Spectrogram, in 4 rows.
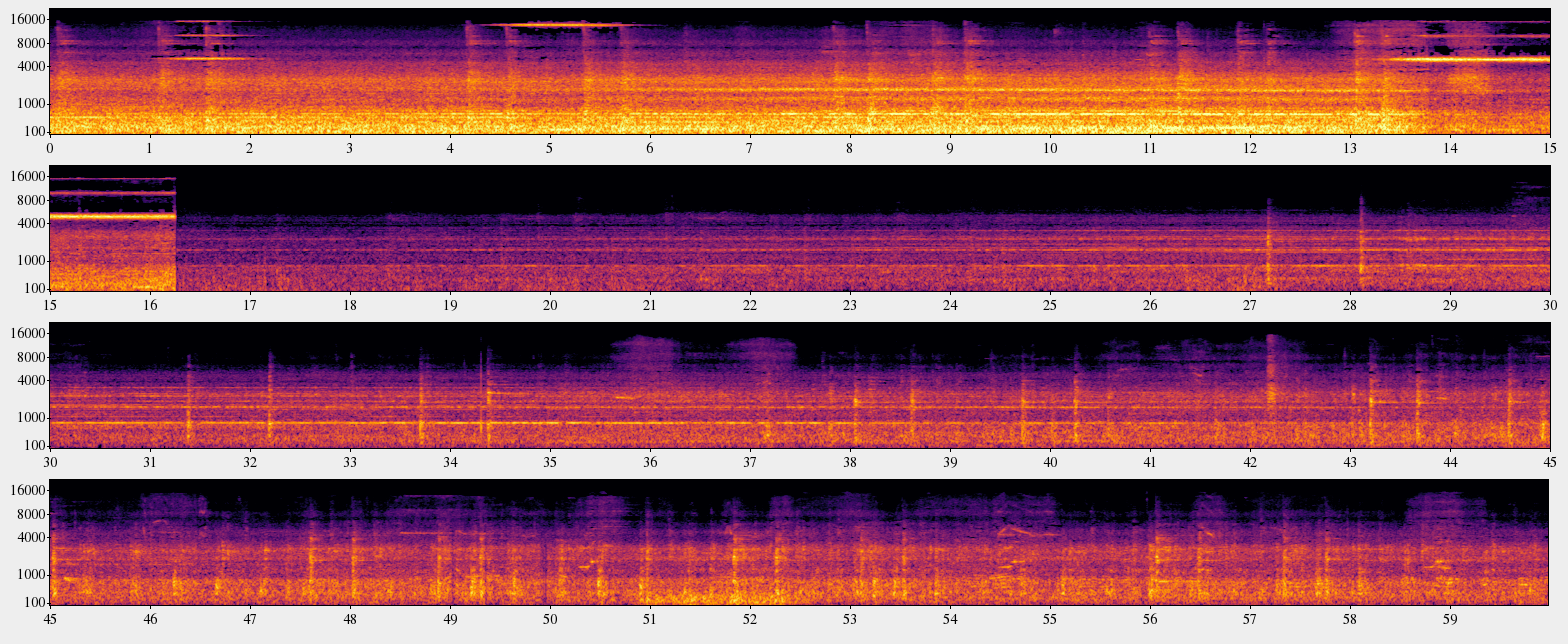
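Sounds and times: locomotive high whine: 0.0s - 42.5s
train wheels clicking over rail joints: 37.0s - 59.9s.

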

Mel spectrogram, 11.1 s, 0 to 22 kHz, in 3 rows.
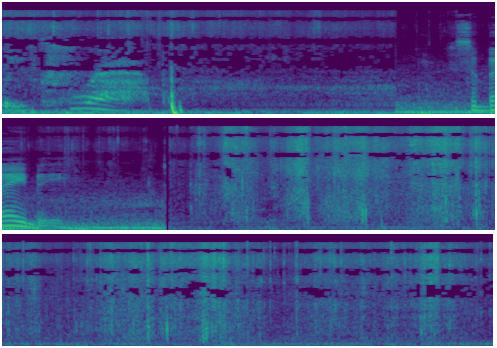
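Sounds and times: dry leaves rustling and crackling: 0.0s - 3.0s, 4.0s - 11.0s.

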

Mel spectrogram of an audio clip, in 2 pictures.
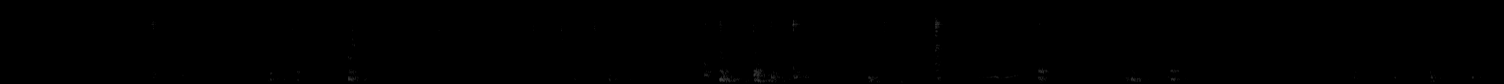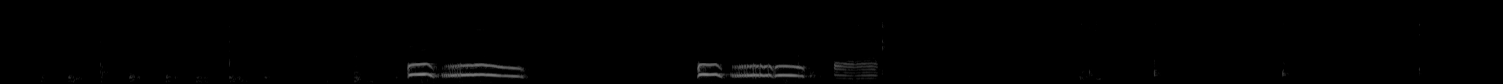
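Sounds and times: dove cooing: 9.4s - 10.6s, 19.0s - 20.4s, 22.0s - 24.1s.

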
